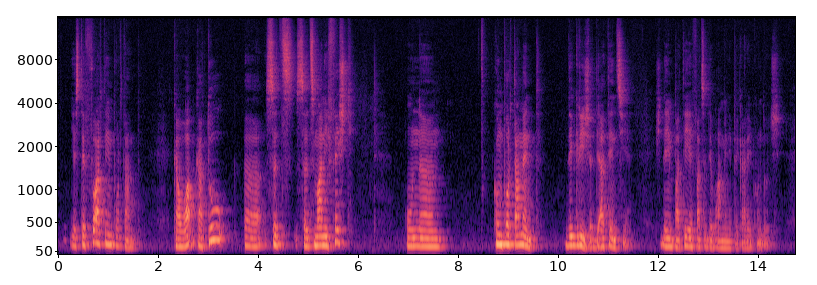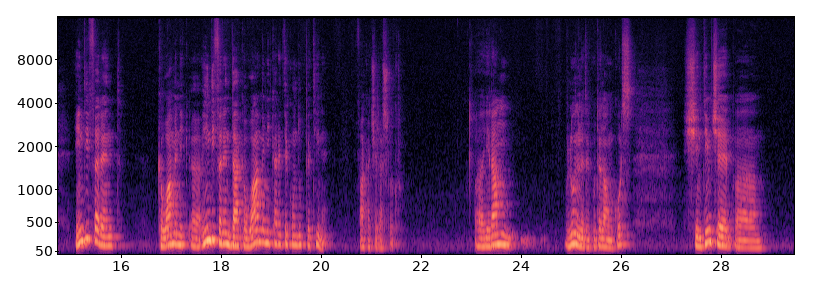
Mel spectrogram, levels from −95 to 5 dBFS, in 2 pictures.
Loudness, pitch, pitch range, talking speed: -22 LUFS, 135 Hz, 120-155 Hz, 110 wpm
